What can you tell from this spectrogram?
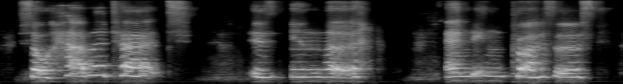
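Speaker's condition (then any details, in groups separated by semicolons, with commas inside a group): Spastic cerebral palsy; spastic, all four limbs, wheelchair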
